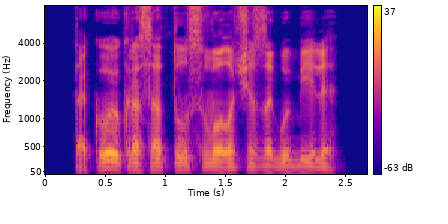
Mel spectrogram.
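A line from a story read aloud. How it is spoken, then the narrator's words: Gruff mutter. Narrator (Russian): буркнул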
